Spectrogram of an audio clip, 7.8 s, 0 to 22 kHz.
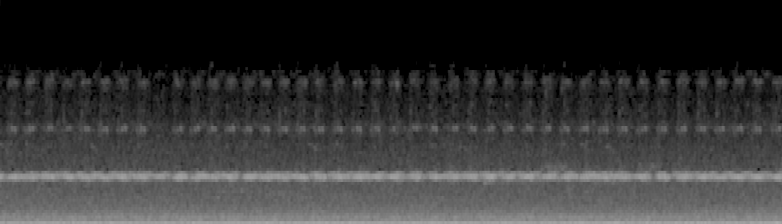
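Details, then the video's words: A male field cricket (Gryllus campestris) at Macieira da Maia, Vila do Conde, Portugal, on 7 May 2021 sings a steady, high, shrill trill of rapid pulses. "Grilo-do-campo (Gryllus campestris) - Macho"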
